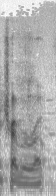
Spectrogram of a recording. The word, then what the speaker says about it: Trevorrow: So, Colin Trevorrow, am I saying that right? – Trevorrow. I would say Trevorrow.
